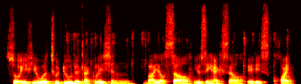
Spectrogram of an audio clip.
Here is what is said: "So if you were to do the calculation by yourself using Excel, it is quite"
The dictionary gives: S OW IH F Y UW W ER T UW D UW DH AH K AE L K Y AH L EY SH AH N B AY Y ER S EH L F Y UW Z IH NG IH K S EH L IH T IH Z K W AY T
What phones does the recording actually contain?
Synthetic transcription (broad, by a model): S OW IH F Y UW W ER T UW D UW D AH K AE L K Y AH L EY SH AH N B AY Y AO S EH L F Y UW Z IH NG IH K S EH L IH T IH S K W AY T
